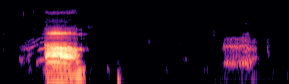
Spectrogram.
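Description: An excited female cat meows twice: a loud, drawn-out meow first, then after a short pause a softer, briefer one, with quiet in between.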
